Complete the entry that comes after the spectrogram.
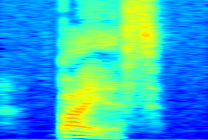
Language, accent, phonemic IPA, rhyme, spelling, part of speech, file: English, US, /ˈbaɪ.əs/, -aɪəs, bias, noun / verb / adjective / adverb, En-us-bias.ogg
- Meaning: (noun) 1. Inclination towards something 2. The diagonal line between warp and weft in a woven fabric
